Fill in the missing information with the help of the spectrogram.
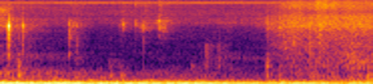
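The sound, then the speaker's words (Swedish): Wet chewing of a thick, lumpy, colour-free energy gel, with soft squishy mouth sounds and small clicks over about two seconds, no talking. “Men det här är ju en tugghjälp.”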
